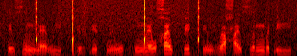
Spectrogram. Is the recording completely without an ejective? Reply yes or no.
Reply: no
